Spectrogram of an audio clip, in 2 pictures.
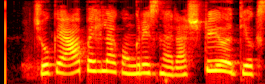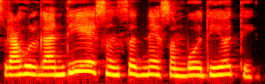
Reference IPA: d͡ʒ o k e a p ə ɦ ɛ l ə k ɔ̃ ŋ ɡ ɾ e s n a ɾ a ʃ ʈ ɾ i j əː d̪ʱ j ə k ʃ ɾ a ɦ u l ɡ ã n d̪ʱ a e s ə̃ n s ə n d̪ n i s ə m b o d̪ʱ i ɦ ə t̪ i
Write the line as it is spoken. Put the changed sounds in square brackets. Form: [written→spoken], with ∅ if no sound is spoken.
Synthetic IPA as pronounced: d͡ʒ o k e a p ə ɦ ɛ l [ə→a] k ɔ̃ ŋ ɡ ɾ e s n a ɾ a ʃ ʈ ɾ i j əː d̪ʱ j ə k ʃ ɾ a ɦ u l ɡ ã n d̪ʱ [a→i] e s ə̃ n s ə [n→∅] d̪ n [i→e] s ə m b o d̪ʱ i ɦ ə t̪ i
